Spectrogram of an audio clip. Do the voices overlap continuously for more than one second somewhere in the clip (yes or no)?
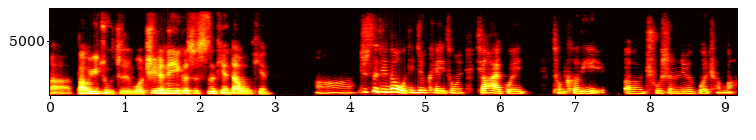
no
